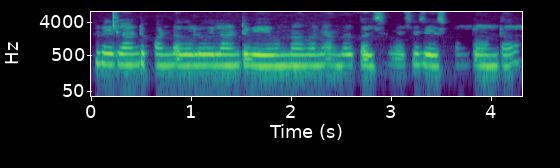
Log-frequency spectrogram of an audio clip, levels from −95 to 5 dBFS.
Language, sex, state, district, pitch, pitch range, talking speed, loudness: Telugu, male, Telangana, Nalgonda, 255 Hz, 250-265 Hz, 140 wpm, -19 LUFS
